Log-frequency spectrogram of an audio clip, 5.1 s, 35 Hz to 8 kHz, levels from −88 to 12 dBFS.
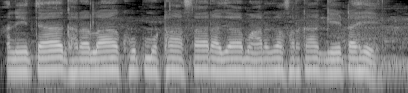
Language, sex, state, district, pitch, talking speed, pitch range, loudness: Marathi, male, Maharashtra, Washim, 130 Hz, 130 wpm, 125-135 Hz, -16 LUFS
